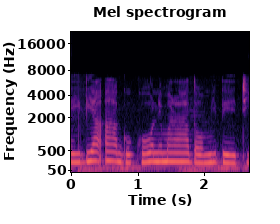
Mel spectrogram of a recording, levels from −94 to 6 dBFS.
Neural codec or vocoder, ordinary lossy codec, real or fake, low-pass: none; none; real; 7.2 kHz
